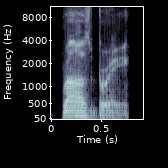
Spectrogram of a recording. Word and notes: raspberry: British English

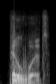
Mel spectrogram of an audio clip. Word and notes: pillwort: British English

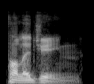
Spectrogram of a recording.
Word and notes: polygene: British English

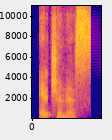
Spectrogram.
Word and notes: echinus: Indian

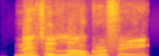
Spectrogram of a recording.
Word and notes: metallography: British English

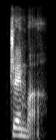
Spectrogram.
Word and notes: tremor: Indian

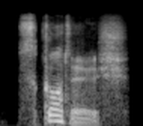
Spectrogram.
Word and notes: Scottish: British English

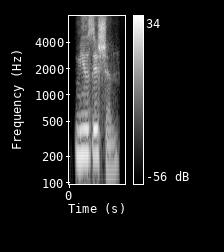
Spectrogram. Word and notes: musician: Indian

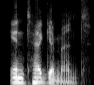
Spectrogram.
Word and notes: Integument: American English

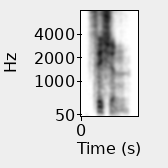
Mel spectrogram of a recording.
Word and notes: fission: British English

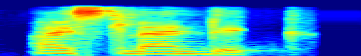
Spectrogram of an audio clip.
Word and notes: Icelandic: Indian

